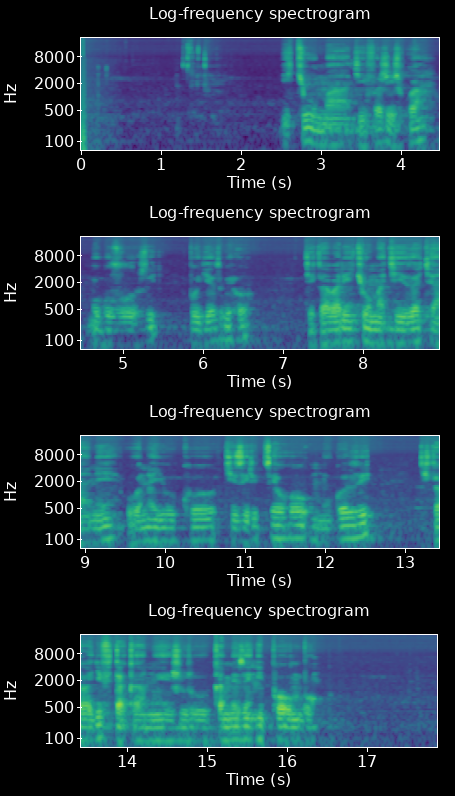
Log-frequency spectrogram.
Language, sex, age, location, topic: Kinyarwanda, female, 18-24, Huye, health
